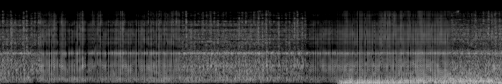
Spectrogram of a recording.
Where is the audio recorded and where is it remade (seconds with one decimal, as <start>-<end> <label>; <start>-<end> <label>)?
0.0-0.4 recorded; 0.4-1.8 remade; 1.8-3.1 recorded; 3.1-4.5 remade; 4.5-5.0 recorded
